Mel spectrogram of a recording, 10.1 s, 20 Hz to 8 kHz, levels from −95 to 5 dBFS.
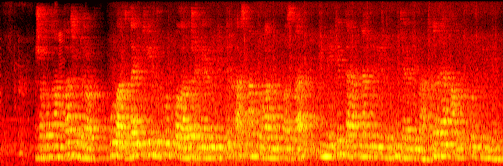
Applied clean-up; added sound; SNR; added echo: none; Boat, Water vehicle; 11 dB; reverberation time 1.2 s.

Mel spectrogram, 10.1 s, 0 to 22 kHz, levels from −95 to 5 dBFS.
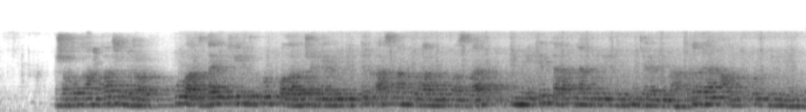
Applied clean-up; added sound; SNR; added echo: neural separator model SepFormer DNS4.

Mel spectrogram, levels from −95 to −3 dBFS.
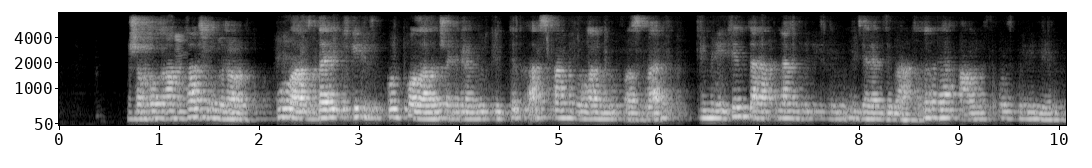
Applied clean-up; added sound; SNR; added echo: neural mask model DeepFilterNet 3.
